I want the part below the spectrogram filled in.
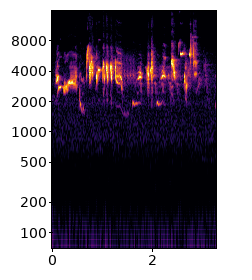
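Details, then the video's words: Eurasian Blackcap in song, a bird of European hedgerows and woodland edges: a fast, continuous warble of rich, fluted notes and brief chattering trills, steady and close. "Ce chant est celui de la fauvette à tête noire."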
